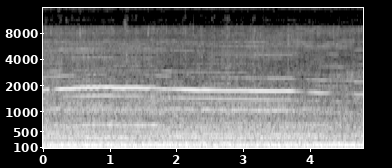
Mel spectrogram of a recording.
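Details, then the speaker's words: F10 BMW 535i xDrive after timing chain replacement: electric coolant pump running its bleed cycle, a steady low hum with faint high tone falling in pitch, started via low beams, comfort mode, vents max, fan low, pedal held 10 seconds. "And then you hold down on the accelerator pedal for 10 seconds. And then you let go. And then after 5 seconds, it'll start bleeding. And you can hear it."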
